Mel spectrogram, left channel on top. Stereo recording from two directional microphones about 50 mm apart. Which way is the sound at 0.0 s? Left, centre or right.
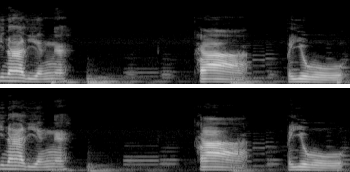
Left.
